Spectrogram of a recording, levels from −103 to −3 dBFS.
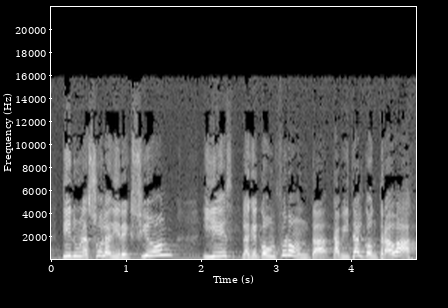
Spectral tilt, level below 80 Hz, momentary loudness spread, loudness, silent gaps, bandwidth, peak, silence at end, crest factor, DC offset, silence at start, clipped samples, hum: -3 dB/octave; -38 dBFS; 5 LU; -14 LUFS; none; 16 kHz; 0 dBFS; 0 s; 14 dB; under 0.1%; 0.15 s; under 0.1%; none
